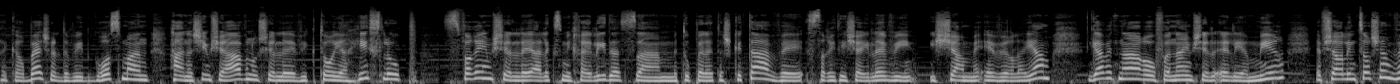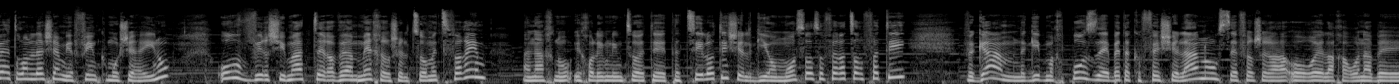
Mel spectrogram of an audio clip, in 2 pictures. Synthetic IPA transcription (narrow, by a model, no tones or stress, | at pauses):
ekaʁbe̞ʃe̞ldavidɡʁosmanhaːnaʃimʃeaavnuʃe̞levikto̞ʁjaɦislup | sfaʁimʃe̞laleksmiχaelidasame̞tupe̞lethaʃketave̞saʁithiʃajle̞viːʃamːe̞ʔe̞ve̞ʁlajamɡametnaaʁaofanajmʃe̞le̞liamiʁefʃaʁlimt͡so̞ʃamveːtʁo̞nle̞ʃe̞mjafimkmo̞ʃe̞ajinu | ʔuviʁʃimatʁavehame̞χe̞ʁʃe̞lt͡so̞metsfaʁim | anaχnujʔeχo̞limlimt͡so̞et̪tat͡silotiʃe̞lɡio̞mo̞sosofe̞ʁat͡saʁfativeɡamnaɡidmaχpuzbe̞thakafe̞ʃe̞lanuse̞feʁʃelaʔoʁelaːχaʁo̞nabe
